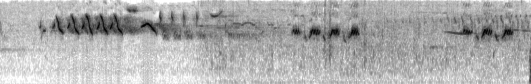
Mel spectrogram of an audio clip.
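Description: Small bird calling: a quick run of high, repeated chirps in the first second or so, then two short groups of about three chirps, one around the middle and one near the end.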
